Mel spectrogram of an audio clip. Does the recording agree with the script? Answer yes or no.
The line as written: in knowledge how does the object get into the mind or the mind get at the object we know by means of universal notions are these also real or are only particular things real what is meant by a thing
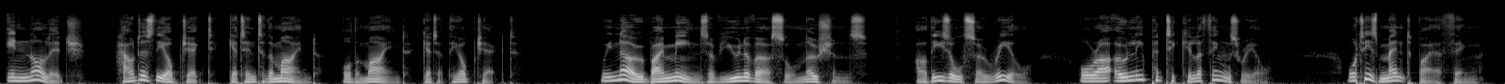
yes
